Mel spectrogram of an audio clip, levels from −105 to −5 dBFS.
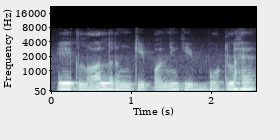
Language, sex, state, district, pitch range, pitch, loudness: Hindi, male, Punjab, Fazilka, 120-135 Hz, 125 Hz, -16 LUFS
